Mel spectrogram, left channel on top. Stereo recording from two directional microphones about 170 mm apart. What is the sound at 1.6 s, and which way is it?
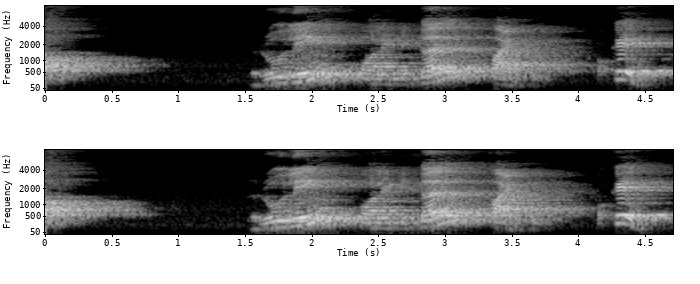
Speech, 20° right (ahead or behind).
